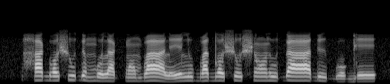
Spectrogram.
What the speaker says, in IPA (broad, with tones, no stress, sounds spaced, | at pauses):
h a˦ ɡ ɔ˦ ʃ u˦ ɗ ə˨˦ m o˧ l a˧ k͡p ɔ̃˧ b aː˦˨ l eː˦ l u˧ b a˦ d ɔ˦ ʃ o˦ ʃ ɔ̃˦ ɾ u˨˦ ɗ aː˦ ɗ ɨ˦˨ ɓ o˧ ɡ eː˦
